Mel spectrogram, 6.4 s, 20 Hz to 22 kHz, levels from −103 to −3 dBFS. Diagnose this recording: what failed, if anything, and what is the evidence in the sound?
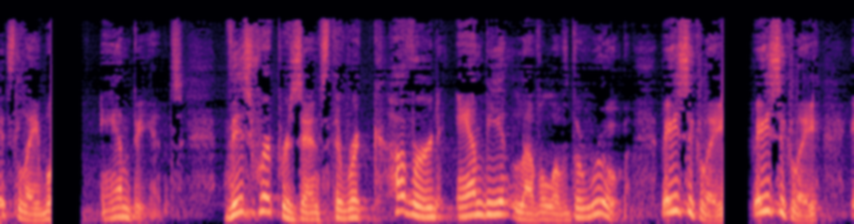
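A stream reconnect at the network stage, twice. At 0.37 s the audio goes silent for 230 ms and resumes a little past where it left off, with the span ending at 0.62 s. At 5.41 s a 198 ms silence is followed by audio that restarts 0.49 s earlier, repeating material, with the span ending at 6.10 s. A plain dropout would leave a gap in continuous material. Here the position jumps and a fresh decoder starts up after each break.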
